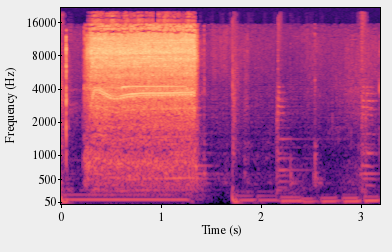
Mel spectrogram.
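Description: A power drill drives a screw during a solar panel mounting job: one loud, steady whirring burst lasting about a second, then stopping abruptly.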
